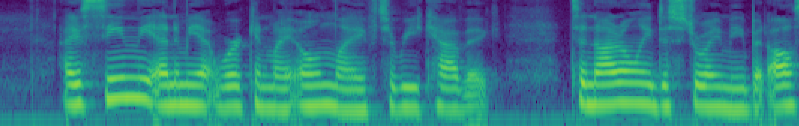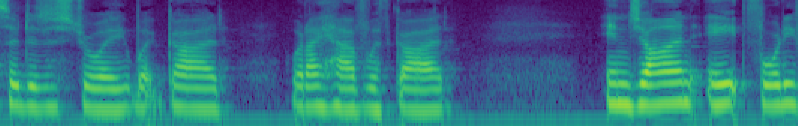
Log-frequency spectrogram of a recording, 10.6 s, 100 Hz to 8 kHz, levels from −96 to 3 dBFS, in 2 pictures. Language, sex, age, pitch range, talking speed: English, female, 40-59, 185-210 Hz, 190 wpm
